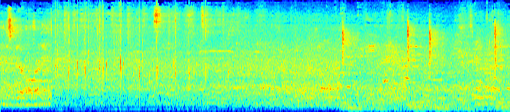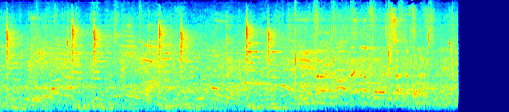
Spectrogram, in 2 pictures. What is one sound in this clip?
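A large crowd murmurs and chatters in an echoing arena.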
